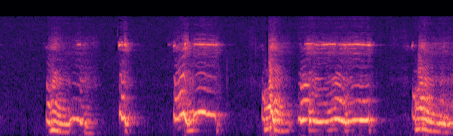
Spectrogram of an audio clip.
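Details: Pet basset Chester 'talks' indoors: a chattering run of warbling, wavering whines and short yips, about six uneven bursts in under five seconds, pitch bending up and down like speech.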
